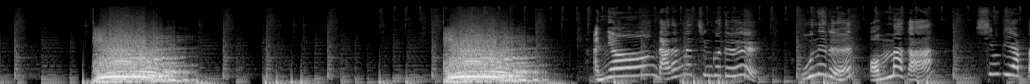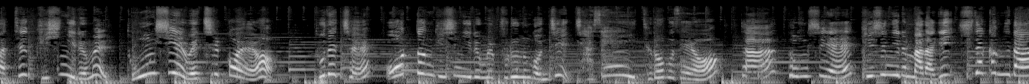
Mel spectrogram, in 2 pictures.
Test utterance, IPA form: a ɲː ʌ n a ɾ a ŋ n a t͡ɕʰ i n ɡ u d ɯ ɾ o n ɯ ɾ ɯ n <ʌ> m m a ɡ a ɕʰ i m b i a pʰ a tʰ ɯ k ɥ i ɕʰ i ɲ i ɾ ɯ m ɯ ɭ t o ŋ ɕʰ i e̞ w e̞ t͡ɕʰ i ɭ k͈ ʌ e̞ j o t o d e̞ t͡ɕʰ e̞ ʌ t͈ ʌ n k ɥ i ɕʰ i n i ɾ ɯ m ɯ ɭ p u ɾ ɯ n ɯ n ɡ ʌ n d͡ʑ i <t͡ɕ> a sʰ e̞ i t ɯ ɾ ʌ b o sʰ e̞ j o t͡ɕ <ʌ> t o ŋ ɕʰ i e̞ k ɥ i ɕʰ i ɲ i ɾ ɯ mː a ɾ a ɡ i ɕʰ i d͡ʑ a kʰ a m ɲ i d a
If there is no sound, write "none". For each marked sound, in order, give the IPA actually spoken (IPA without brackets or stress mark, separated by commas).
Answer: ʌ, t͡ɕ, a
